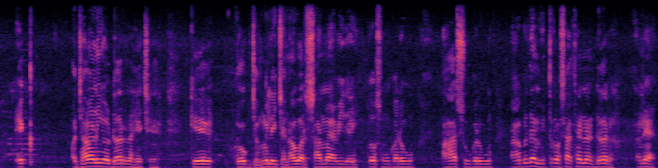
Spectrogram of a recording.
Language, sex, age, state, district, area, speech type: Gujarati, male, 18-30, Gujarat, Junagadh, rural, spontaneous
